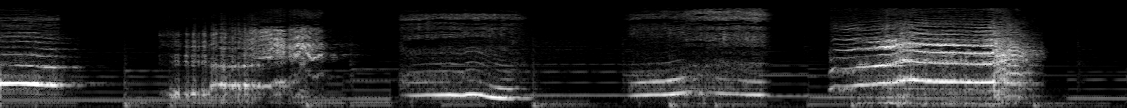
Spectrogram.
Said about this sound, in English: it is the in game sound from a, a Minecraft enemy called a ghast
